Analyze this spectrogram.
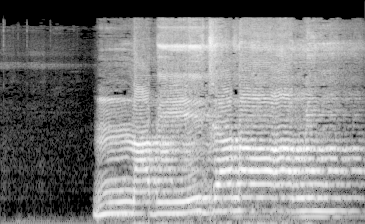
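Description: A man chants in a long, drawn-out voice.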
